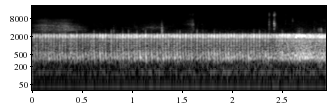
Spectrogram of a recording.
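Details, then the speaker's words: Toyota Tacoma truck radio with whip antenna: steady hiss with faint rapid ticking tracking the engine; noise blanker blocks it, but ignition noise enters through the radio ground, not the antenna. "the noise blinker does block out the ignition ignition noise but get this the ignition noise is not coming from the antenna it's coming from the ground"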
